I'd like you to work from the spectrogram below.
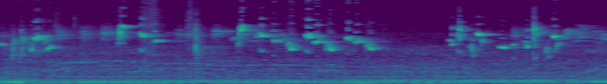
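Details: A male and two female pet bulbuls sing indoors in a cage: clear, slurred, falling whistled notes in short phrases, repeated with brief pauses between.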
